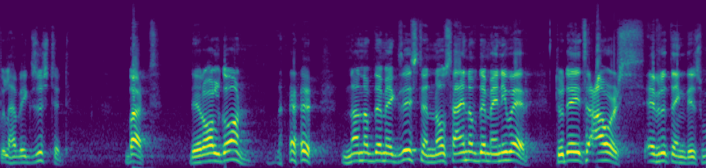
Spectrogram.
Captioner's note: laughs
